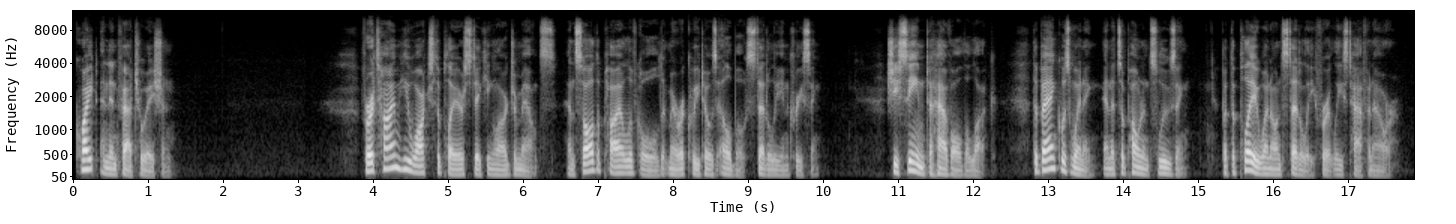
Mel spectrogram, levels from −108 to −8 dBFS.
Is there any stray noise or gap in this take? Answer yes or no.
no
